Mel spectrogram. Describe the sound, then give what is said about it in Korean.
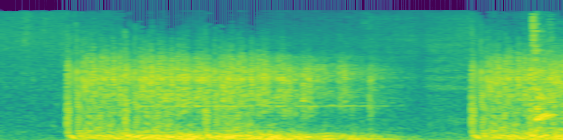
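Cannon fire from enemy guns in a battle: two heavy booming blasts, each followed by a long, loud, rumbling roar, with a steady din between them. “적이 화포를 쏴서 연기와 화염이 자욱하였다”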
